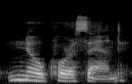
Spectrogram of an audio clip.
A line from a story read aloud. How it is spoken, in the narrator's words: he sighed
